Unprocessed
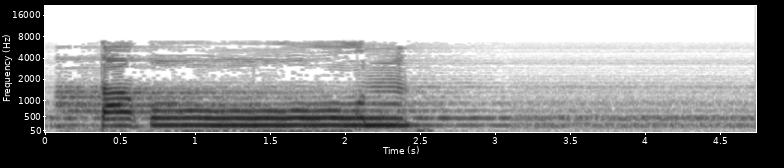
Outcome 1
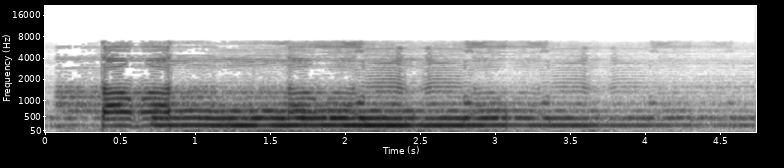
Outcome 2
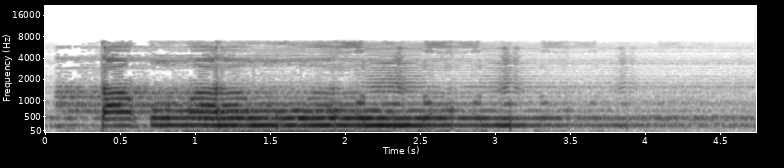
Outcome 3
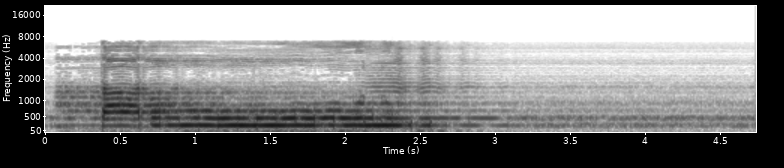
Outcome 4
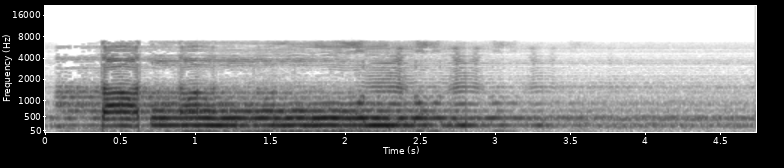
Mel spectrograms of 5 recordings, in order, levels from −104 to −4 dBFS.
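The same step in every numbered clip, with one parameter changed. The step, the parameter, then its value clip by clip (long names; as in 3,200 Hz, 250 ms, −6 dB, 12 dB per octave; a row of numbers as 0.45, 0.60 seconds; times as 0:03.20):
feedback delay that plays each chunk backwards, delay time: 617, 389, 129, 256 milliseconds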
